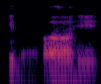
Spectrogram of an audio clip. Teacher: Ini menunjukkan qalqalah sughra, itu qalqalah kecil, dan dibaca dengan menjelaskan bunyi bacaan huruf ba mati secara halus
